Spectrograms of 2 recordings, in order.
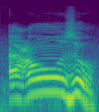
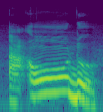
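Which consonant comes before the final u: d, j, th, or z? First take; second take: z; d. First: The final syllable is said with a plain z. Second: The final syllable is said with a plain d. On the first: "Sering juga dibaca zu" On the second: "zu itu dibaca du"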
